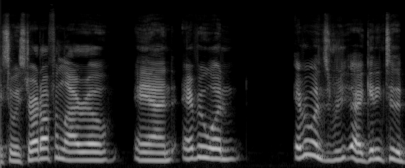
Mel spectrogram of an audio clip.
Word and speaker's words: Lairo: It's spelled L-A-I-R-O. It's pronounced Lairo, apparently.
